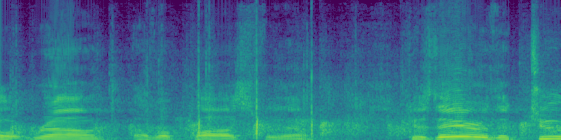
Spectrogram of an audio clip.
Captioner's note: audience clapping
